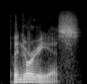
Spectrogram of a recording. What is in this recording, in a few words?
"penurious", American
